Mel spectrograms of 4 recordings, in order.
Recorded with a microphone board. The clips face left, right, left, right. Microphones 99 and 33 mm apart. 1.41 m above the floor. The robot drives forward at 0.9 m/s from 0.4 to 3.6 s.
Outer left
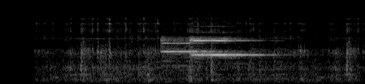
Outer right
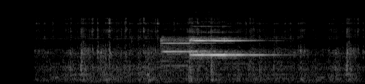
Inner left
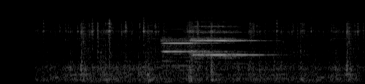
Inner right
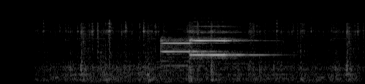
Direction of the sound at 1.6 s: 75° right (ahead or behind).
